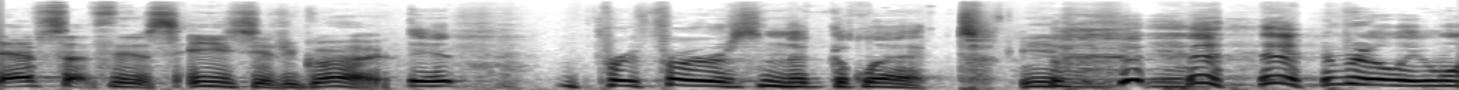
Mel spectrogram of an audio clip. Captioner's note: laughter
